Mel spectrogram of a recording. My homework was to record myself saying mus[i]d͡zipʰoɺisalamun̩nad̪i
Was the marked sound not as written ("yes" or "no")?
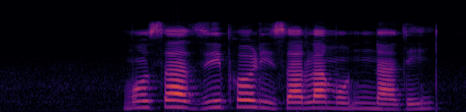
yes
